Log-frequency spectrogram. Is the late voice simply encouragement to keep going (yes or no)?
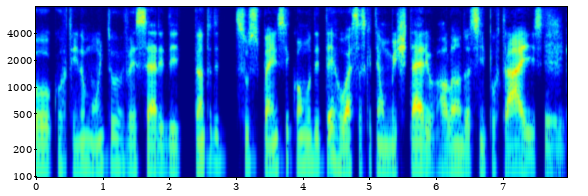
yes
